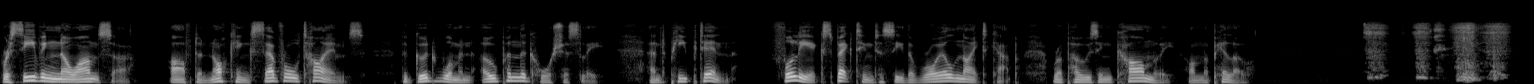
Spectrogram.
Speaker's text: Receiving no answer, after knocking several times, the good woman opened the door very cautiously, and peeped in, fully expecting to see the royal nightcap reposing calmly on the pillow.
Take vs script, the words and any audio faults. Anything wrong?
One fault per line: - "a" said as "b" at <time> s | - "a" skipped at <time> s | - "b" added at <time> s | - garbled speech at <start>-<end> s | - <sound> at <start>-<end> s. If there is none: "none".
- "door very" skipped at 5.3 s
- sniff at 13.6-15.2 s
